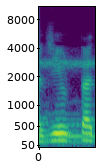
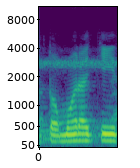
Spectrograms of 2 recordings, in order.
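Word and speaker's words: 友達: Trong trường hợp này nó không đọc là Jiu Ta Trừ, nó đọc là Tomodachi thì các bạn nhớ là nó đừng đọc bằng hệ âm cưng á.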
